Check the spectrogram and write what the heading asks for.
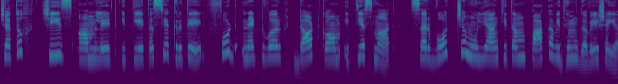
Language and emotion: Sanskrit, neutral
